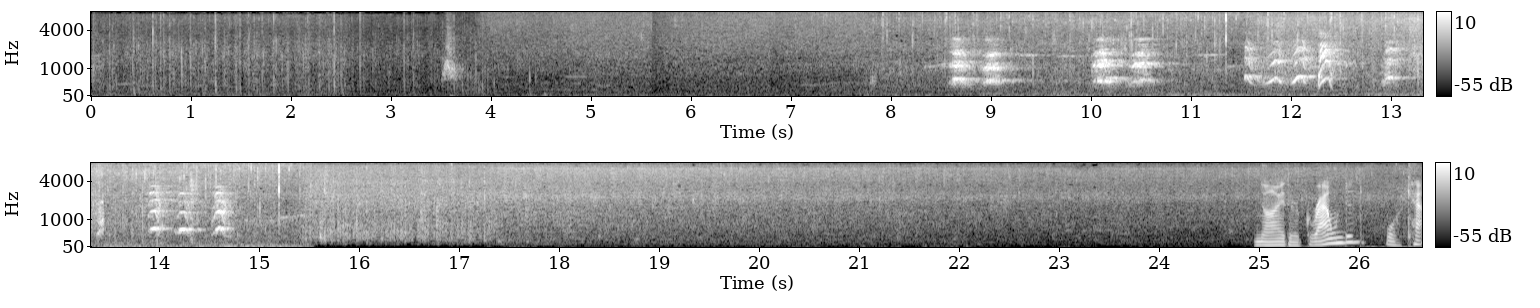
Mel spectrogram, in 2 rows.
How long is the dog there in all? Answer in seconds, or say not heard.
6 s.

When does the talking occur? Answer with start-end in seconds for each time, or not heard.
24.9-26.5.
